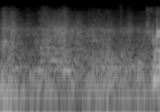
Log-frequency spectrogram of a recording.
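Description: Bowling-centre background noise: a steady rumble of balls rolling on the lanes under faint voices of spectators.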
